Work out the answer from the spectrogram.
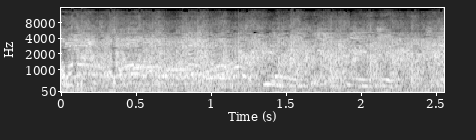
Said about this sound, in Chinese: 谢谢大家的掌声啊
